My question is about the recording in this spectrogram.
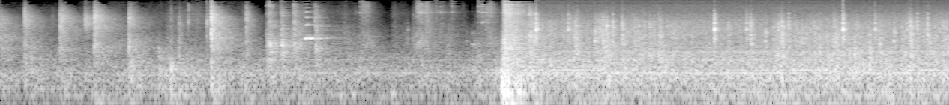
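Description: A run of sharp clicks, a few a second, that thins out. About five seconds in, a sudden heavy thud cuts in to a steady rattling rumble with scattered ticks.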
